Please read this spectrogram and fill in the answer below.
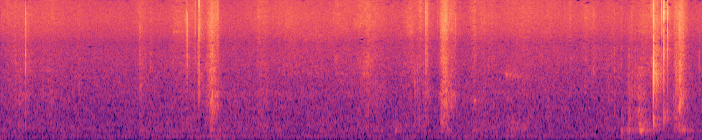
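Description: Cloud slime being kneaded and pulled apart by hand: soft, scattered crackles and squishes, with a louder cluster near the end.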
